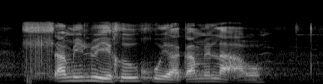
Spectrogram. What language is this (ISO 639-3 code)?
nso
